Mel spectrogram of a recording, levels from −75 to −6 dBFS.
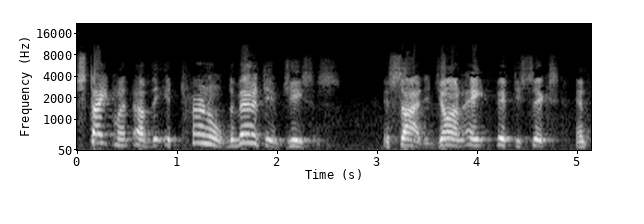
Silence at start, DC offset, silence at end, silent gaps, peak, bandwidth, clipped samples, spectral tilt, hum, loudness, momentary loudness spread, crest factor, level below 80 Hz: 0 s; under 0.1%; 0.05 s; none; -4 dBFS; 11 kHz; under 0.1%; -4 dB/octave; none; -20 LUFS; 11 LU; 18 dB; -56 dBFS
